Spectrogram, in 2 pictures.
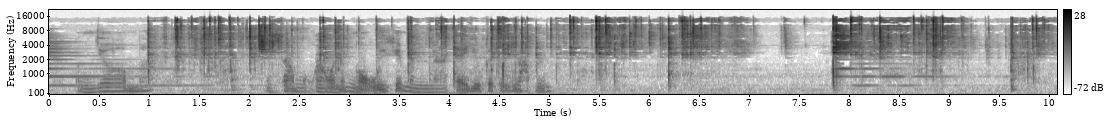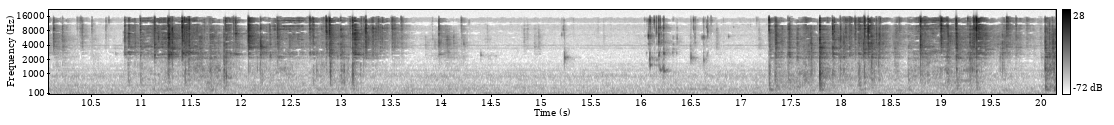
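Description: A metal spoon stirs liquid and clinks against a steel pot.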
